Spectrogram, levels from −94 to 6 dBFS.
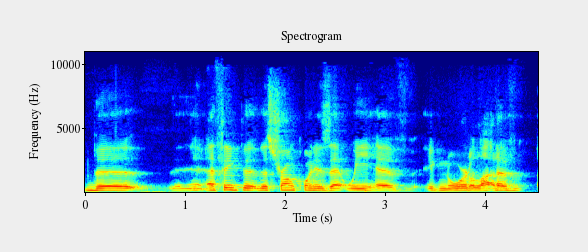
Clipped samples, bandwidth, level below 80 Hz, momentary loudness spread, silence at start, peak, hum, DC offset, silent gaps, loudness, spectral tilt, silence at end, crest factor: under 0.1%; 8.8 kHz; -48 dBFS; 11 LU; 0 s; 0 dBFS; none; under 0.1%; none; -14 LUFS; -7.5 dB/octave; 0.15 s; 12 dB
